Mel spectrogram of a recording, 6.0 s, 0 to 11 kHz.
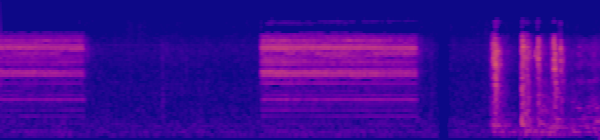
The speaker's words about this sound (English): Exactly 7, I rang Mrs. Collins' doorbell.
